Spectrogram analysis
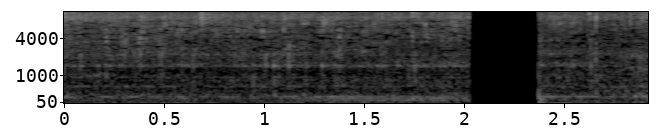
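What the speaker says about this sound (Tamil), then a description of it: "வெங்காயம் நல்லா வதக்கிக்கலாம்." Onions sauté in oil inside a pressure cooker for tomato rice, a close, even crackling sizzle with no voices, cut by a momentary gap of silence before it resumes.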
